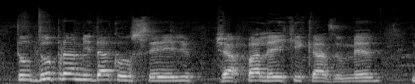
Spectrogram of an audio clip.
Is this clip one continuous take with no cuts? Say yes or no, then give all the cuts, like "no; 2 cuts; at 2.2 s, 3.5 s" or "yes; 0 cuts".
no; 1 cut; at 2.0 s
